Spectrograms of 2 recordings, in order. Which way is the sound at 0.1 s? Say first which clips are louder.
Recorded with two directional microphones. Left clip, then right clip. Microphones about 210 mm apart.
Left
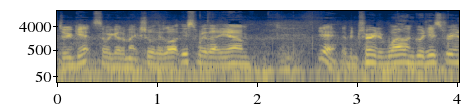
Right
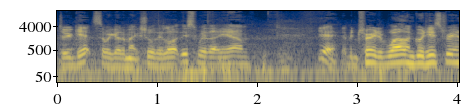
Even; 40° right (ahead or behind).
